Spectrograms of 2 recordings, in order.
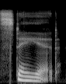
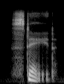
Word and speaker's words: stayed: Not stay-id, stayed.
